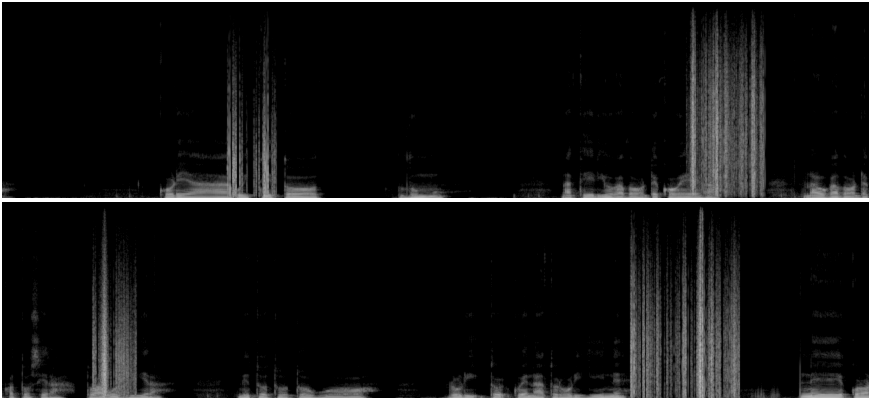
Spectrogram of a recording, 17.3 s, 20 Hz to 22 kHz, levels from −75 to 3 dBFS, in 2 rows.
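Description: A worn cable or connector being moved likely causes cable scratch noise: crackly rustling bursts at 2.24–2.74 s, roughly as loud as the speech, then louder at 6.83–7.64 s (between "na tĩri ũgathondekwo" and "na gũgathondekwo tũcĩra"), 9.57–10.01 s, and 14.95–16.04 s after "kwĩna rũriginĩ".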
